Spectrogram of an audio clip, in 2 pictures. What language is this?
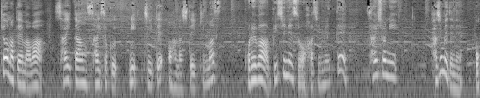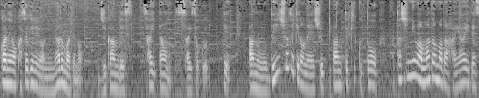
Japanese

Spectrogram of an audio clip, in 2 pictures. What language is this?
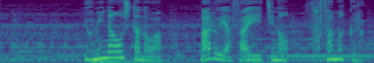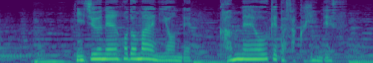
Japanese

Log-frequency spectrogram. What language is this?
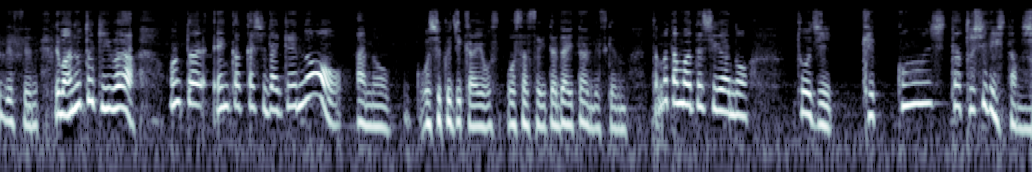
Japanese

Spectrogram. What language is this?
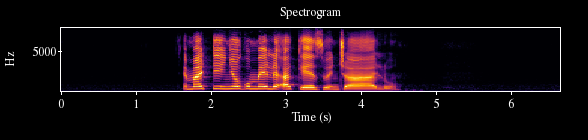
Swati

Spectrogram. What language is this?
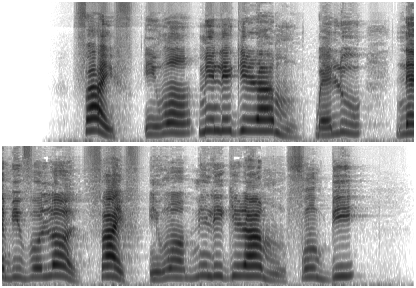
Yoruba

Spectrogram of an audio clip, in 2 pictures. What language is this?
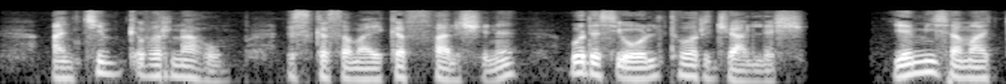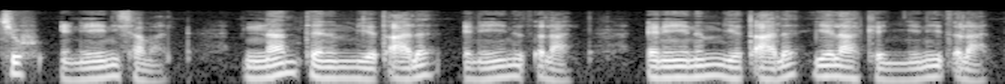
Amharic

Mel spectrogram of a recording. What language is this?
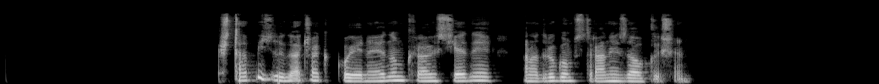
Croatian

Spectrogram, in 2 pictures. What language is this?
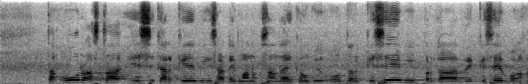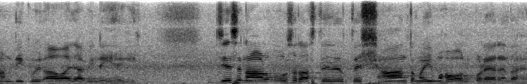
Punjabi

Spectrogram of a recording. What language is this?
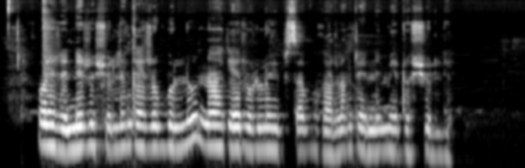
Masai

